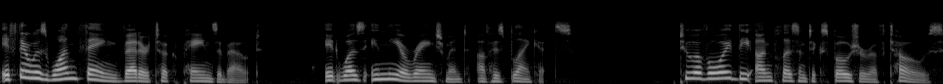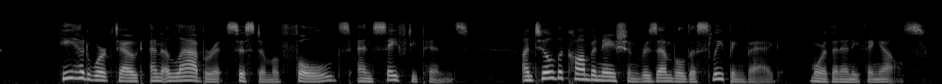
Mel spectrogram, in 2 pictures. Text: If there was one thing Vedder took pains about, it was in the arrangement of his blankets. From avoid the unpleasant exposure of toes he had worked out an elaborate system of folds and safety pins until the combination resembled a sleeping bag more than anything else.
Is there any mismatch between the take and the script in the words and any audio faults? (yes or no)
yes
